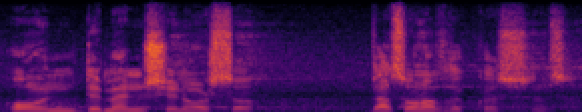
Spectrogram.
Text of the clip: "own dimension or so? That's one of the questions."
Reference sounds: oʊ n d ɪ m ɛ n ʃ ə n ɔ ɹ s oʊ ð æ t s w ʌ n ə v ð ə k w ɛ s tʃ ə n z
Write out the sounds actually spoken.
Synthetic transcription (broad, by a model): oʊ n d ɪ m ɛ n ʃ ə n ɔ ɹ s oʊ ð æ t s w ʌ n ə v ð ə k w ɛ s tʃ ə n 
